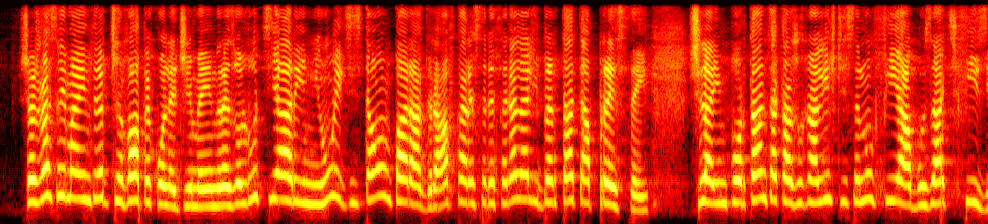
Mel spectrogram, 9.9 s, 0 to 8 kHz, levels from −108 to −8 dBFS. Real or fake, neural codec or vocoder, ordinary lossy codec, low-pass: fake; codec, 44.1 kHz, 7.8 kbps, Pupu-Codec; none; 7.2 kHz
